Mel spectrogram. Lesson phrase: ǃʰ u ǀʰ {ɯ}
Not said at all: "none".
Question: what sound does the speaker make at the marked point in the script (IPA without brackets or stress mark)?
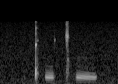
ɯ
